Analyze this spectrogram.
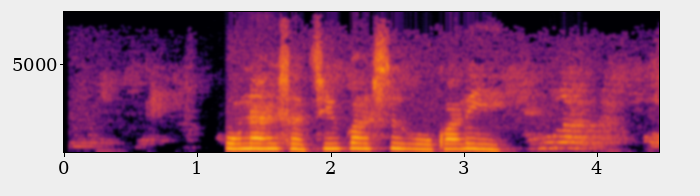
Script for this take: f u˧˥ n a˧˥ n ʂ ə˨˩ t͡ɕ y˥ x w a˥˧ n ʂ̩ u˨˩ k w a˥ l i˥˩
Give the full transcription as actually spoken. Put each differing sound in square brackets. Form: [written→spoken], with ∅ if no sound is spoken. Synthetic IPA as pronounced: [f→x] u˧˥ n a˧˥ n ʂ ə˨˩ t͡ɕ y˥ [x→k] w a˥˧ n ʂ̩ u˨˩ k w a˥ l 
